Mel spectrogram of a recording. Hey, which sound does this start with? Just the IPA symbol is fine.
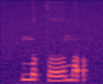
m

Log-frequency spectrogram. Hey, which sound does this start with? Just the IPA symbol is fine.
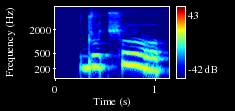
d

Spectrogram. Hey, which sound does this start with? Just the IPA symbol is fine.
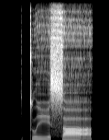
tʷ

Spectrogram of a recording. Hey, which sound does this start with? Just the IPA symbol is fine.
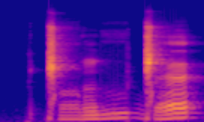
ǁ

